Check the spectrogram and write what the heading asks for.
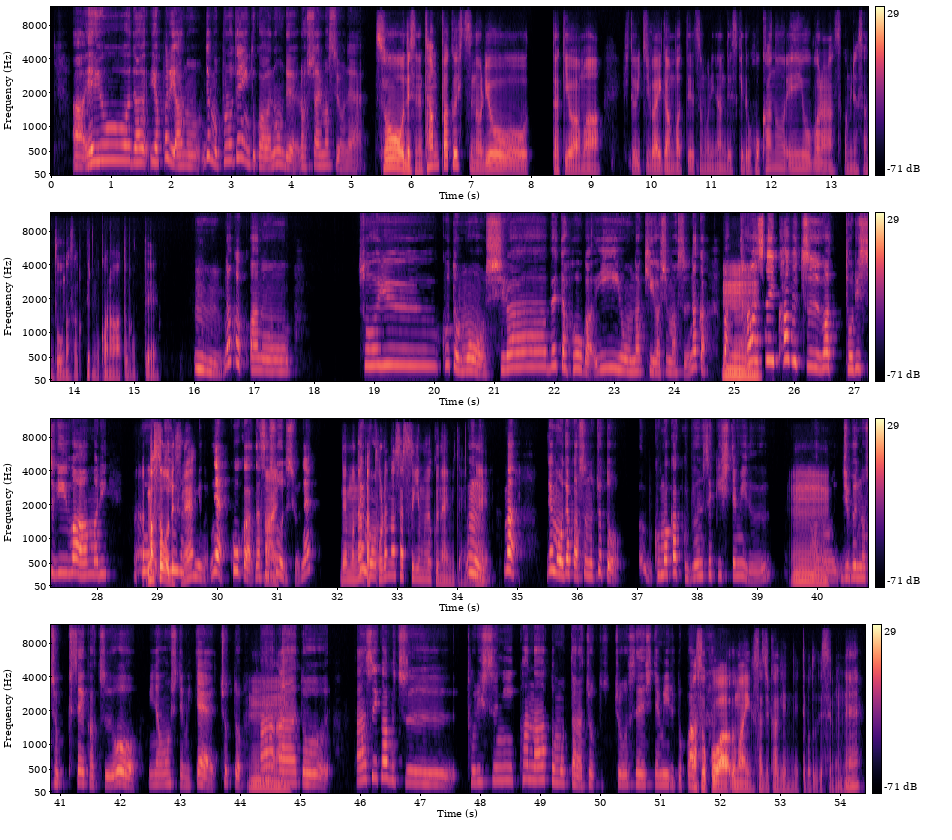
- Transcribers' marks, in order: tapping; other background noise
- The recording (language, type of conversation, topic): Japanese, advice, 運動やトレーニングの後、疲労がなかなか回復しないのはなぜですか？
